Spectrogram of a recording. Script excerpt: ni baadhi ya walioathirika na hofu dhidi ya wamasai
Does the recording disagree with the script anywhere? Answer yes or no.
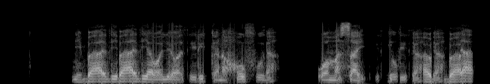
yes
